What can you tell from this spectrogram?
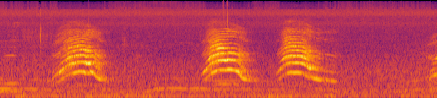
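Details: Cat crying on and on, a session said to last about two hours; three drawn-out, rising-then-falling wails about two seconds apart, each rich in harmonics, with a low steady hum beneath.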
